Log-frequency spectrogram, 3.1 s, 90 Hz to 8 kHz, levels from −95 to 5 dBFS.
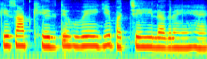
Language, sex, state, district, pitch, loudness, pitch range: Hindi, female, Chandigarh, Chandigarh, 245 Hz, -16 LUFS, 230-255 Hz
